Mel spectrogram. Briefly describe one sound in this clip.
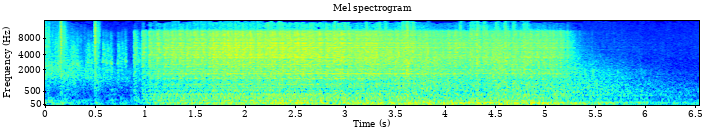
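A loud explosion roars and rumbles, then slowly dies away.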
